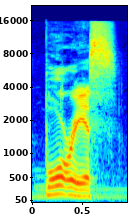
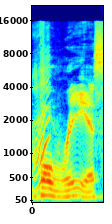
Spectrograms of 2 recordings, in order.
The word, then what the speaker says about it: Boreas: entrance to wolvendom yeah it's pronounced boreous not beaureus there he goes what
